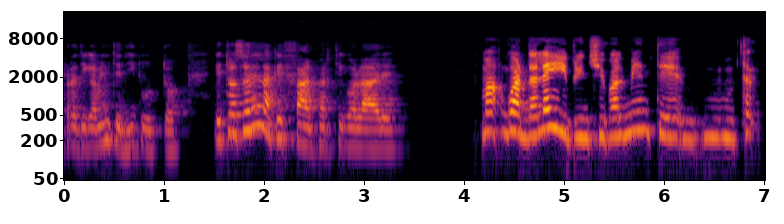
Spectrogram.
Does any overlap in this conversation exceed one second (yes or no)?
no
